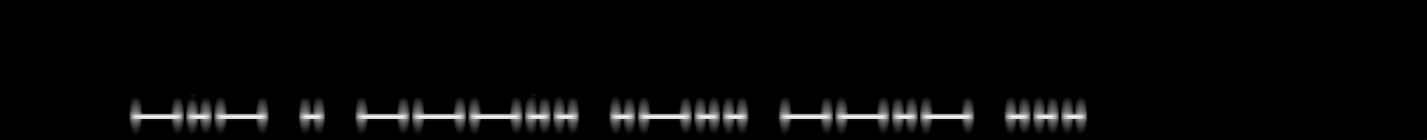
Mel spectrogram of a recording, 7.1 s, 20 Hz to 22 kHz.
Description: Morse code, heard as a keyed tone, about 20 wpm, 700 Hz. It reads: KE8LQS
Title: Speed Racing - USA 2x3 Call Signs 17wpm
